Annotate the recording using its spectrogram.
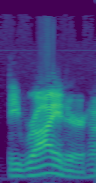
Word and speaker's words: DeRuyter: Tell me how to say your last name. – DeRuyter. – DeRuyter, huh? Like, do I say it with a T or a D? – There's a T in it, so I'd say T.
